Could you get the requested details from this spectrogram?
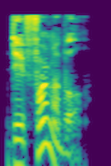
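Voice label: "deformable", British English, dictionary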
